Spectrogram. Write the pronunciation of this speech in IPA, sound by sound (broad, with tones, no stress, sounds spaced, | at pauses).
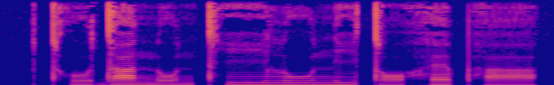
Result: tʰ ʊ˨ d a˦ n o˨ n tʰ iː˦ l uː˦ n i˦ t ɔ˨ h ɛ˦ pʰ a˨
